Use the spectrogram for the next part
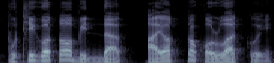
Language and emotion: Assamese, neutral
